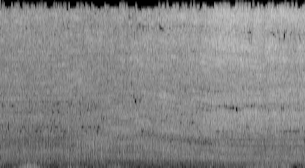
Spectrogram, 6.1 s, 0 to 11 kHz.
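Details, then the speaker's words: Gen 3 turbo LS drag car overheated on a test drive: steady loud hiss building over several seconds as hot coolant (distilled water and Water Wetter) blows out as steam where the steam port hose off the heads detached. "oh the line came off yep the line came off oh all that's all over the place now cuz the cooling got too hot"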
